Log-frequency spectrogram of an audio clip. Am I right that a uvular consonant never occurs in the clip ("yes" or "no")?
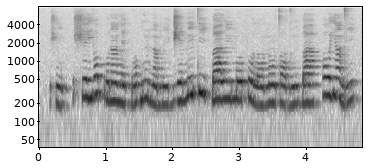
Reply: yes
